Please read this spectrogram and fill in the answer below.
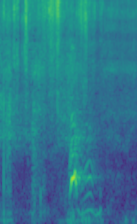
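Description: A dog gives one short, high-pitched call about a second in, rising and then falling in pitch.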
